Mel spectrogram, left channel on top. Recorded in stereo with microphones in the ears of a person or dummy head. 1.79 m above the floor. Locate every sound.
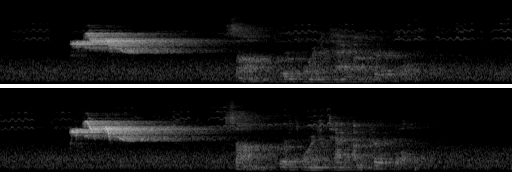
0.7 s a bird: 70° right (ahead or behind), 0.6 m
2.2 s a man speaking: 60° right (ahead or behind), 0.9 m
